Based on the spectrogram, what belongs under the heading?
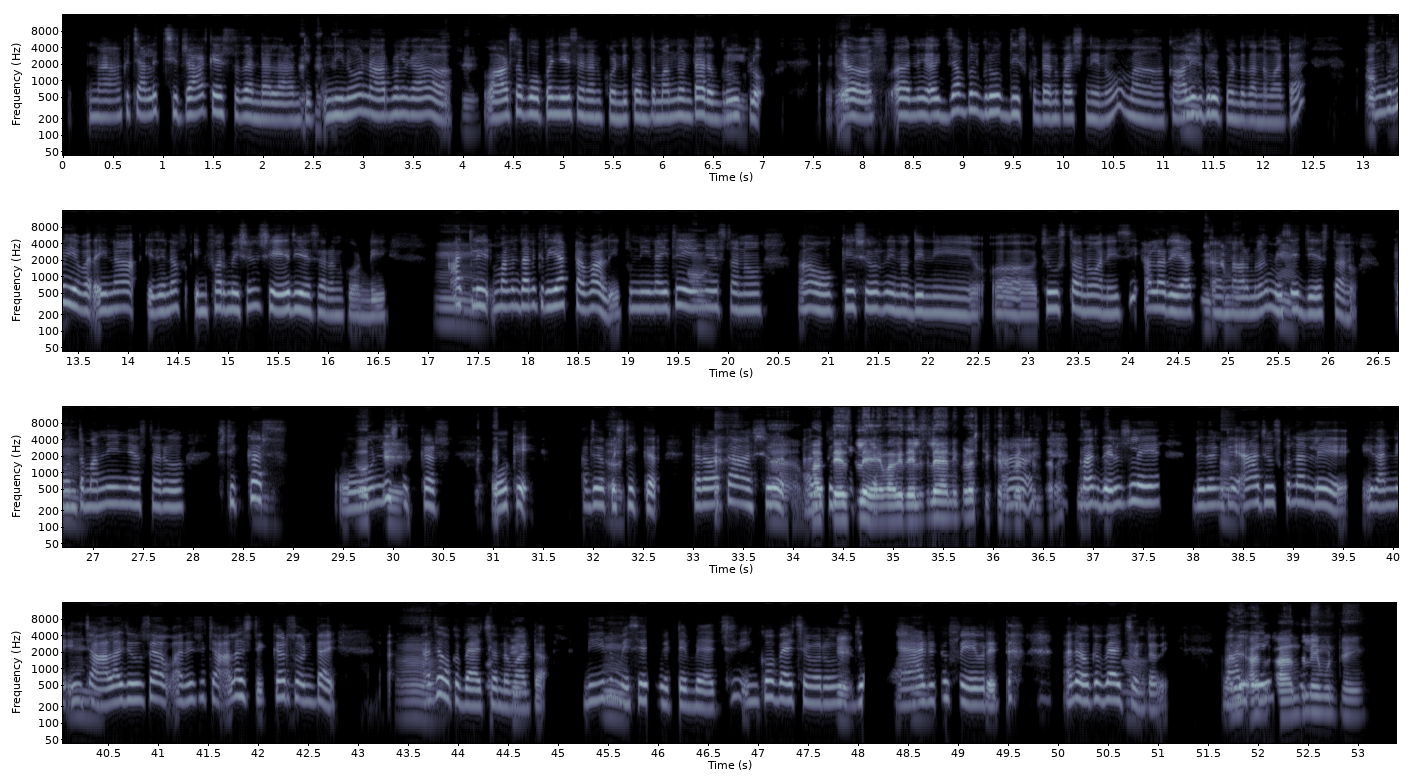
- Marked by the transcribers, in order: other background noise; laugh; in English: "నార్మల్‌గా"; in English: "ఓపెన్"; in English: "గ్రూప్‌లో"; tapping; in English: "ఎగ్జాంపుల్ గ్రూప్"; in English: "ఫస్ట్"; in English: "గ్రూప్"; in English: "ఇన్ఫర్మేషన్ షేర్"; in English: "రియాక్ట్"; in English: "సూర్"; in English: "నార్మల్‌గా మెసేజ్"; in English: "స్టిక్కర్స్, ఓన్లీ స్టిక్కర్స్"; chuckle; in English: "స్టిక్కర్"; in English: "సూర్"; in English: "స్టిక్కర్"; in English: "స్టిక్కర్"; chuckle; in English: "స్టిక్కర్స్"; in English: "బ్యాచ్"; in English: "మెసేజ్"; in English: "బ్యాచ్"; in English: "బ్యాచ్"; in English: "అడ్ టు ఫేవరైట్"; in English: "బ్యాచ్"
- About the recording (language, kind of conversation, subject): Telugu, podcast, వైరల్ విషయాలు, మీమ్స్ మన రోజువారీ సంభాషణలను ఎలా మార్చేశాయని మీరు అనుకుంటున్నారు?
